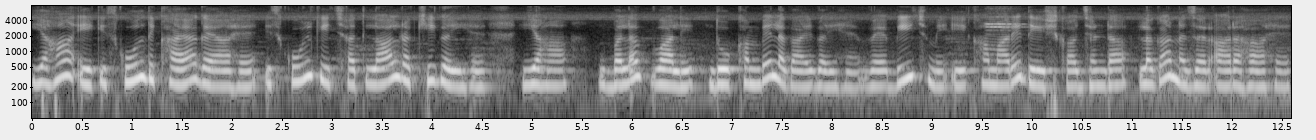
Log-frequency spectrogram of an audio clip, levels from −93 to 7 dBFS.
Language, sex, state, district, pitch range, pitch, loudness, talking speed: Hindi, female, Chhattisgarh, Raigarh, 215-245 Hz, 225 Hz, -15 LUFS, 160 wpm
